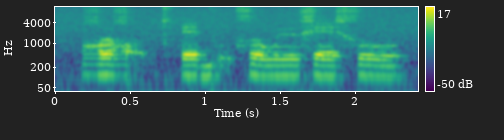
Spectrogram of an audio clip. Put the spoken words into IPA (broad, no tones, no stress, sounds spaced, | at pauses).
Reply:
ʁ u ʁ o̰ t͡sʼ e b ṵ x ʊ w ʉ x e x u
